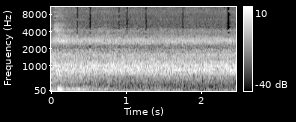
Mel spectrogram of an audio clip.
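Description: Steady outdoor background noise, an even hiss with a low rumble underneath, with a short low thump at the very start.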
